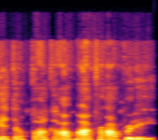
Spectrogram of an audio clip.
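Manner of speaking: put-on crazy hillbilly voice. Retelling a video of a man yelling at police: imitating a crazy hillbilly. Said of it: "that crazy hillbilly in the cops".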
